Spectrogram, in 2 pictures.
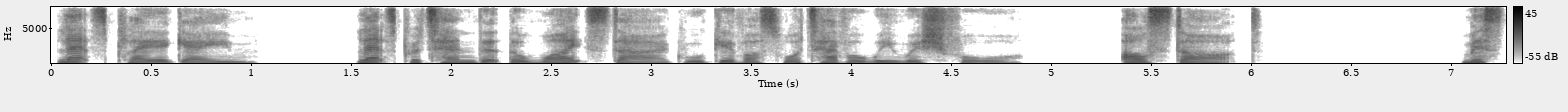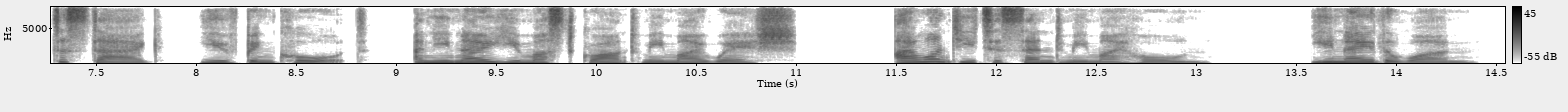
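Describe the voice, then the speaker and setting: A woman plays an earnest young mother in an audio drama, torn between doubt and hope. Her voice is soft-edged and mellow at a medium pitch, deliberate in delivery, recorded close and dry. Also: lively intonation, no echo, natural voice. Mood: earnest pleading. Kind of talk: amateur audio drama acting.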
